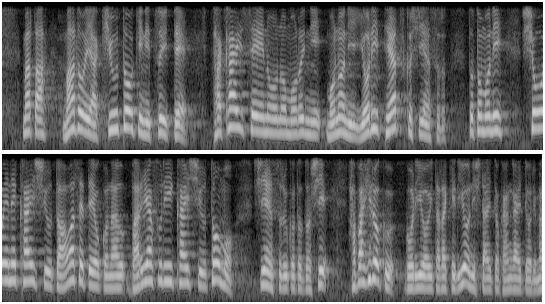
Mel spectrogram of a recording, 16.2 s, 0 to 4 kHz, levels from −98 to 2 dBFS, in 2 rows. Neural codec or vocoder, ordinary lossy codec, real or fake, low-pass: none; none; real; 3.6 kHz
